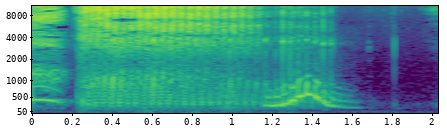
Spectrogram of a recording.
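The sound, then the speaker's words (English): A loud, sputtering raspberry blown with the lips as a 'daddy raspberry' in a clap-your-hands wiggle activity, a rapid buzzing flutter lasting over a second, ending in a voiced, wobbling rise and fall in pitch before cutting off. “Clap, clap, clap, clap, clap your hands and blow a daddy raspberry.”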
